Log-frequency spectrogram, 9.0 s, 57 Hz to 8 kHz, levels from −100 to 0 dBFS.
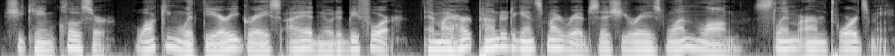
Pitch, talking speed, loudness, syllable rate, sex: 105 Hz, 190 wpm, -16 LUFS, 4.8 syllables/s, male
